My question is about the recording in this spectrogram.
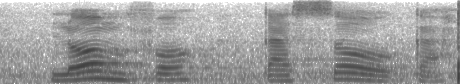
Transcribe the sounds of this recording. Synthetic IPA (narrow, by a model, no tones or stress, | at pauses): lom̩fɔ | kʼasɔːkʼa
